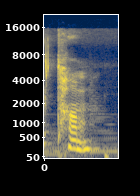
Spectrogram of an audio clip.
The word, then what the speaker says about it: thumb: इसकी स्पेलिंग है THUMB, पर इसकी प्रोनाउंसिएशन होती है थंब।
